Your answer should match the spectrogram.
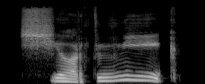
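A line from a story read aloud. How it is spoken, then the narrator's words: Inner roar, young woman. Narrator (Russian): мысленно взревела девушка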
